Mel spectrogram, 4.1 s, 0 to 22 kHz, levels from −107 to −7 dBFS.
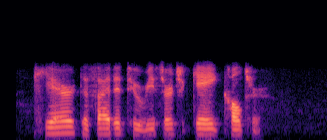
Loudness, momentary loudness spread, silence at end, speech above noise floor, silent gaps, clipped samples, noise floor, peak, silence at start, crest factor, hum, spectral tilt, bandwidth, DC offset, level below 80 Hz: -36 LUFS; 11 LU; 0.85 s; 48 dB; none; under 0.1%; -84 dBFS; -16 dBFS; 0.45 s; 22 dB; none; -1.5 dB/octave; 4.3 kHz; under 0.1%; -82 dBFS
